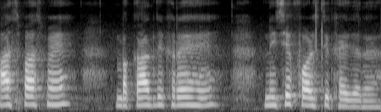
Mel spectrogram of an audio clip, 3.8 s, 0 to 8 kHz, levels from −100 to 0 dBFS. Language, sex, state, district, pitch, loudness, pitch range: Hindi, female, Bihar, Saharsa, 205 Hz, -24 LUFS, 200-215 Hz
